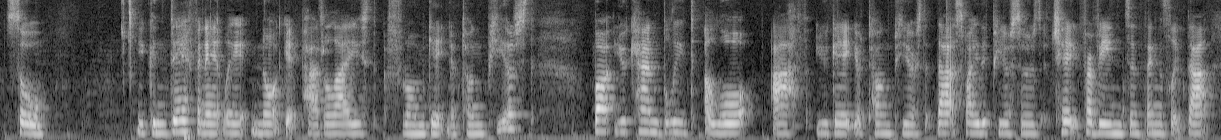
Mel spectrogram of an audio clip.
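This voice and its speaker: With a mid-range, somewhat bright voice and a creaky quality, a young woman talks through common questions in a relaxed vlog. Her articulation is slightly hampered and thick-tongued, suggesting a newly pierced tongue.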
